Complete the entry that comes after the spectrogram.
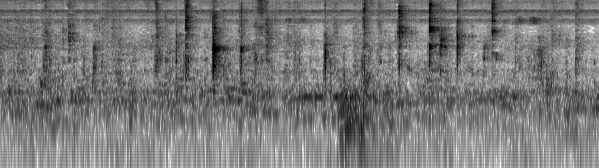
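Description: Two people chewing mouthfuls of chicken roll, with irregular wet mouth clicks and smacks; the loudest snap comes about two seconds in.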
